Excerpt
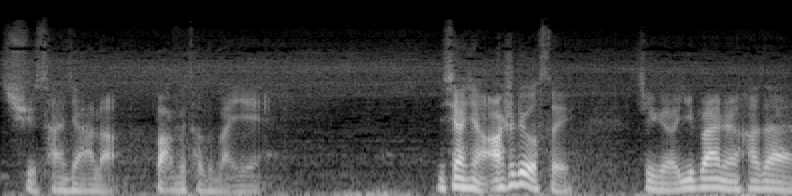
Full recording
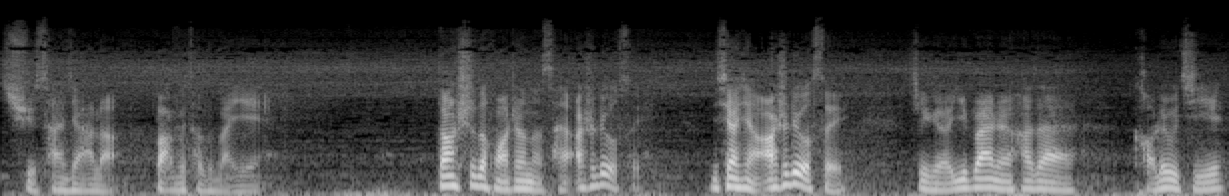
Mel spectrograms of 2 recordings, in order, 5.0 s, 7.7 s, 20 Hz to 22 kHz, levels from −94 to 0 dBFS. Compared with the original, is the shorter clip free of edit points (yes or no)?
no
